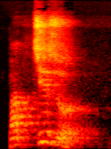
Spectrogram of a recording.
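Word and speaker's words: βαπτίζω: Mas como é que pronuncia em grego isso aqui? Baptizo.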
